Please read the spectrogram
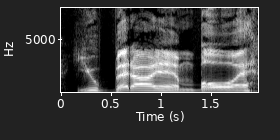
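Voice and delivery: put-on drawling Southern lawman accent. Retelling a Bond movie moment, mimicking the sheriff: J.W. Pepper impression. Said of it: "like that".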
